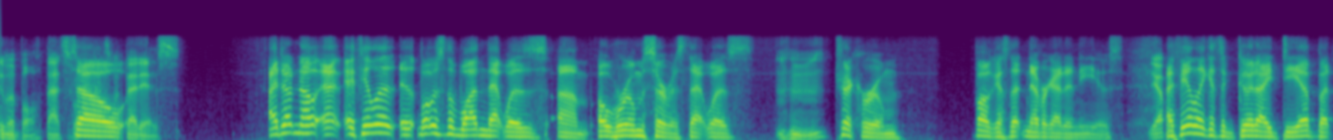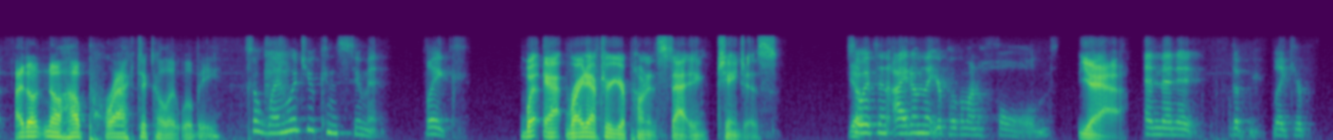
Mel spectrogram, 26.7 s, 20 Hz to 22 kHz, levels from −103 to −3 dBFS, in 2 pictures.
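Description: No faults heard; the speech carries the band limit of AMR wideband (HD Voice) coding, with nothing above 7.5 kHz, and any coding damage is faint at most, which fits a high-rate mode near 23 kbit/s.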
